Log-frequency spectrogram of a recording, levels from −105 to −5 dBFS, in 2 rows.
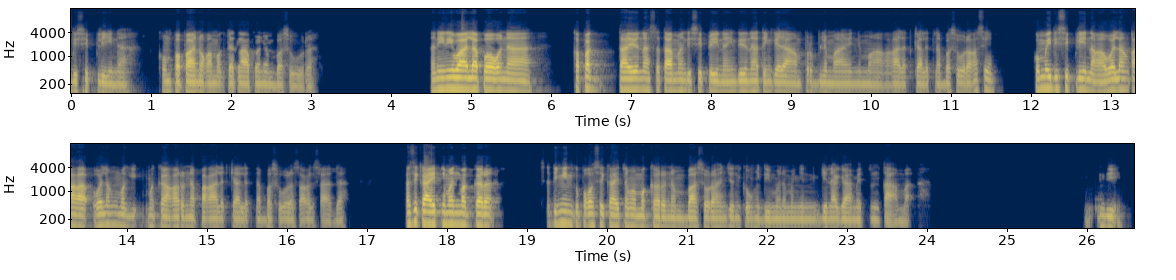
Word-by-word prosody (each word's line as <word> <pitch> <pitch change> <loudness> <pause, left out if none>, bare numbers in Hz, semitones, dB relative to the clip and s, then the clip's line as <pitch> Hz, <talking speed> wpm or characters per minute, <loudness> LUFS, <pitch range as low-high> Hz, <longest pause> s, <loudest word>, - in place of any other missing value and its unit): disiplina, 105 -4 -7 0.2
kung 115 -1 -9
papa'no 115 -1 +4
ka 105 - -2
magtatapon 105 0 -4
ng 100 - -12
basura. 90 -1 -11 1.4
Naninwala 150 +1 +8
po 140 -1 +7
ako - - +4
na, 125 -2 +1 0.5
kapag 155 0 +3 0.2
tayo 140 0 +6
nasa 135 -1 -2
tamang 125 0 +3
disiplina, 125 -2 -3
hindi 120 +1 -2
na 120 0 -1
natin 115 -2 -7
kailangan 110 -2 -2
problemahin 105 -2 -7
'yong 105 0 -11
mga 100 -1 -7
kakalat-kalat 105 0 -6
na 105 - -8
basura 110 +1 -6
kasi, 125 +4 -6 0.6
kung 145 - -1
may 155 -1 +2
disiplina 145 -3 -1
ka - - +2
walang 140 +2 +2
kaka 130 -2 +6
walang 140 +1 -3
mag 130 -3 -5 0.2
magkakaroon 115 -2 -3
ng 110 -3 -7
pakalat-kalat 105 -1 -5
na - - -11
basura 100 0 -10
sa 95 - -6
kalsada. 95 -2 -12 0.7
Kasi, 150 +4 +3
kahit 155 -1 +9
naman 150 -1 +3
magkara 140 -1 +4 0.6
sa - - -15
tingin 155 0 -1
ko 145 - -5
po 140 0 +1
kasi 140 +1 -3
kahit 130 -2 +1
naman 130 -1 -2
magkaroon 115 -1 -3
ng 110 0 -8
basurahan 110 0 -2
diyan, 110 -1 -9
kung 105 +1 -10
hindi 105 +1 -9
mo 105 - -9
naman 100 0 -10
'yan 100 0 -12
ginagamit 100 -1 -6
nang 95 -1 -12
tama. 85 +1 -7 2.2
H - - -20
hindi 120 -1 -8
115 Hz, 150 wpm, -25 LUFS, 105-135 Hz, 2.2 s, kahit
